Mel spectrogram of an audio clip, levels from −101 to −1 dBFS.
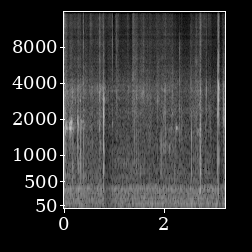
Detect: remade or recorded remade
